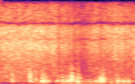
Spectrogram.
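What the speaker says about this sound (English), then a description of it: "Have to excuse the wind." Wind buffets a microphone outdoors in a vegetable garden among climbing French beans and fruit bushes, a steady loud rumbling roar with gusting swells throughout.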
